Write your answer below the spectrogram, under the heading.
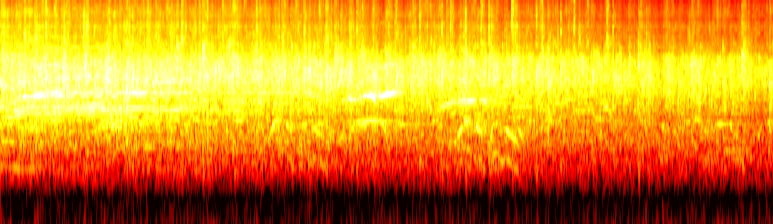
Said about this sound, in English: Oh, you are not clapping properly.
